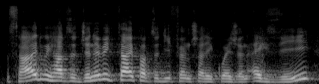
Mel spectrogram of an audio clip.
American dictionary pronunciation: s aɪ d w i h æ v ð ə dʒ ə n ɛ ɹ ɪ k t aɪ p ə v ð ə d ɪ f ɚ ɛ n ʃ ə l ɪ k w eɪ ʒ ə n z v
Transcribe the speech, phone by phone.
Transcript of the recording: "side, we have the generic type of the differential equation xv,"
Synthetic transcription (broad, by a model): s aɪ d w i h æ v ð ə dʒ ə n ɛ ɹ ɪ k t aɪ p ə v ð ə d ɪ f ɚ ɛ n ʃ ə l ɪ k w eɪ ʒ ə n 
